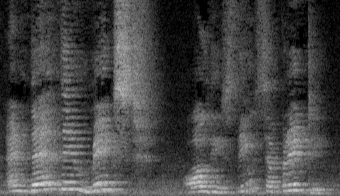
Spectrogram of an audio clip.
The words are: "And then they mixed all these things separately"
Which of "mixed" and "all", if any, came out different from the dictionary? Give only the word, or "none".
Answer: none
